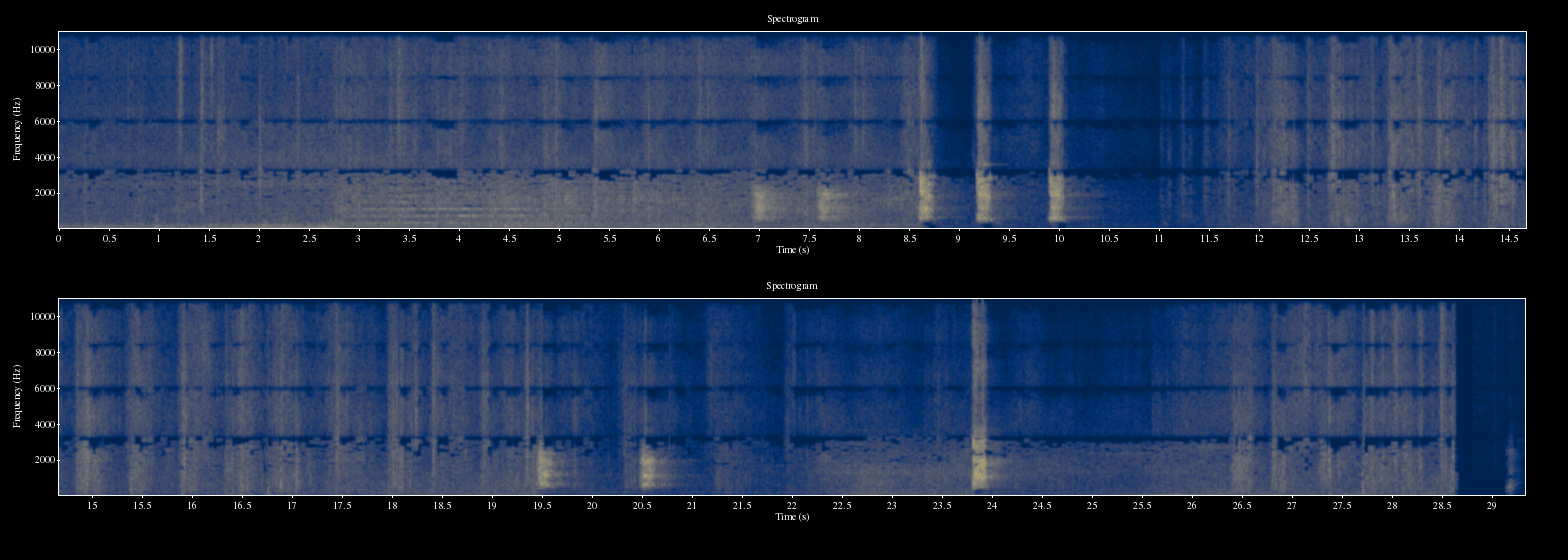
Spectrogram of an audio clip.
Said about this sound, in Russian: Собака, которая заманивает туристов под гоп-стоп.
